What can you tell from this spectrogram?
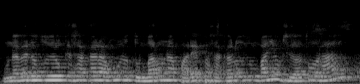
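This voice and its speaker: A male pastor preaching a sermon with passion, often pausing on fillers. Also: sits high, fairly even intonation, mellow, roomy sound, highs cut off. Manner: impassioned preaching, many filler pauses. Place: church, live streamed.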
